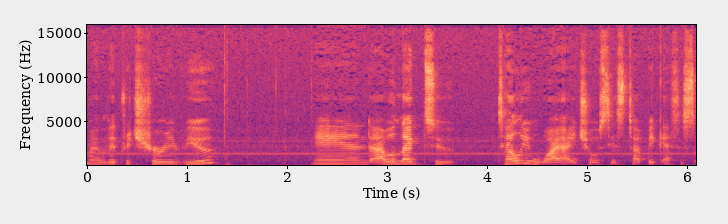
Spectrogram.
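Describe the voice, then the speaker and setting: A woman's fairly high voice proceeds at a moderate pace. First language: not English. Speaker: graduate student presenter. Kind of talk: academic presentation. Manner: halting, many fillers and restarts.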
